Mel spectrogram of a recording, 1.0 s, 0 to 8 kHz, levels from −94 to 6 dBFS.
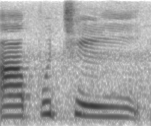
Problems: constant background noise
